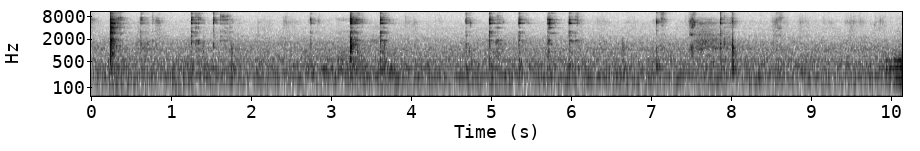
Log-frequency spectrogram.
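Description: Spoon clinking and scraping against a ceramic plate while mixing cooked rice, a string of irregular sharp clinks that die away about eight seconds in.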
